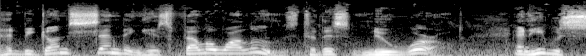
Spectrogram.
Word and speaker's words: Walloons: It rhymes with balloons. Saloon. No, it starts with a W. Walloons. Walloons, which just means a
